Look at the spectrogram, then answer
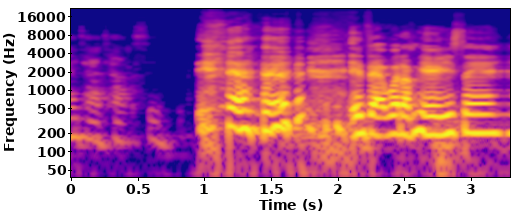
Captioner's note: laughs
